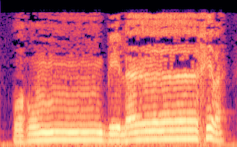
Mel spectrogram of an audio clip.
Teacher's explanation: بنقل حركة الهمزة إلى الساكن قبلها مع حذف الهمزة فتصير وهم بالآخرة مع ترقيق الراء لكسر قبلها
